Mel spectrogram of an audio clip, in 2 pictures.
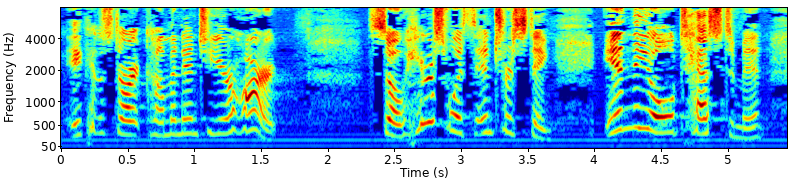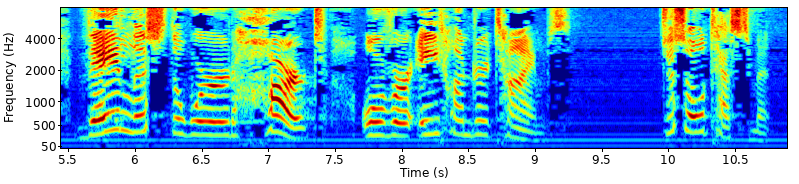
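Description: A woman's voice: high voice, bright, forceful tone. A woman pastor preaching a sermon in a conversational way, repeating key phrases for emphasis and making jokey asides to the congregation.

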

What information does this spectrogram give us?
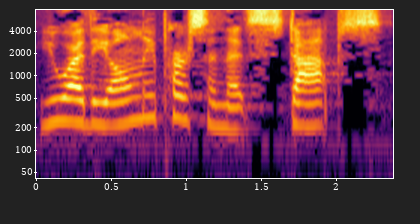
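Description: A woman pastor with a New Jersey accent, preaching a sermon in a lively, conversational way and often checking in with "all right?". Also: a little high, measured pace. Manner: lively, spells words out, frequent "all right?" check-ins. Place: church sanctuary. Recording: long hall reverb.

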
